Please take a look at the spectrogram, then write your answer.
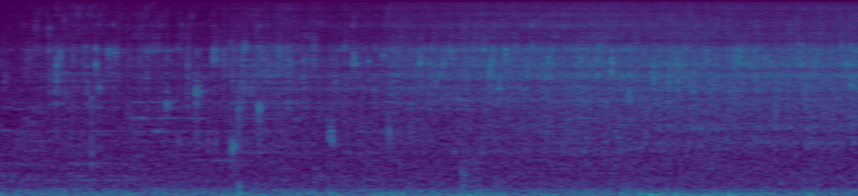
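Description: A fish slides head first into hot oil during Cuban-style cooking on a kayak, giving a steady, fairly quiet sizzle and crackle that builds slightly and keeps going without voices.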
